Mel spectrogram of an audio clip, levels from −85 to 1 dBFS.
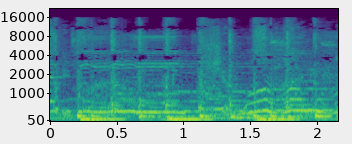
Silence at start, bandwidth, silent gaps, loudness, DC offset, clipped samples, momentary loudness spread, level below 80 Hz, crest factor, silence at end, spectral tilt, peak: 0 s; 16.5 kHz; none; -15 LUFS; under 0.1%; under 0.1%; 3 LU; -22 dBFS; 12 dB; 0 s; -6 dB/octave; -2 dBFS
